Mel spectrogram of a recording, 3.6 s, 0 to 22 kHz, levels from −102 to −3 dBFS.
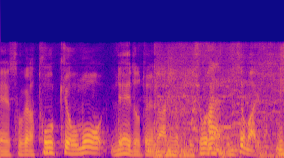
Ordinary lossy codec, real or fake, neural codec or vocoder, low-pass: none; fake; codec, 44.1 kHz, 7.8 kbps, DAC; 7.2 kHz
